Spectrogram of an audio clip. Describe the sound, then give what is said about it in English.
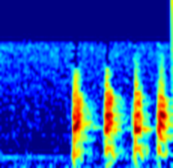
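A voice imitates a chicken clucking: four short, throaty clucks in a quick, steady rhythm, clear, with no other sounds. “That's a chicken doing something else.”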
